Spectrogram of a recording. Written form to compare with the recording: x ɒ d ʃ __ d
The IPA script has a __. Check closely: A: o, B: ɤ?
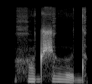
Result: B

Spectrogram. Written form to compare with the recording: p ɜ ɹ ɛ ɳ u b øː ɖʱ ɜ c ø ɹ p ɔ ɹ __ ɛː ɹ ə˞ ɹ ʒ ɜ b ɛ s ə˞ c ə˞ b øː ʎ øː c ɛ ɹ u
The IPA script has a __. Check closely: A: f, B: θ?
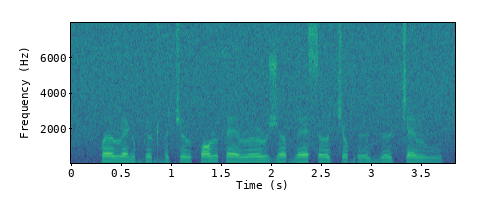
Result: B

